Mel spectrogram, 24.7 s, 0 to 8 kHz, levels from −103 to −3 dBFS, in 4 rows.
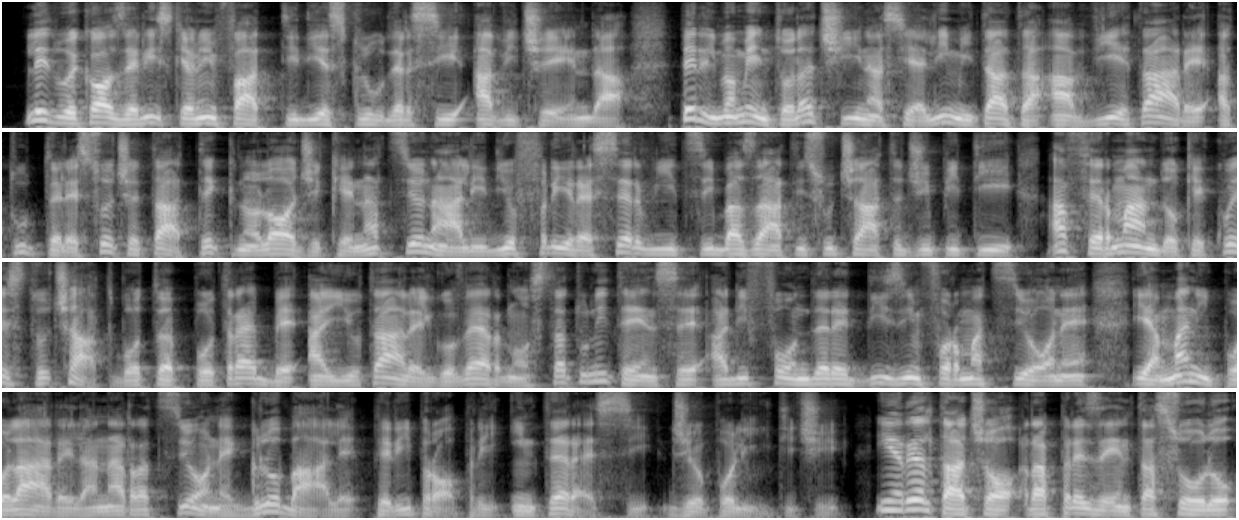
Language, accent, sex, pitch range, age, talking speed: Italian, native, male, 100-130 Hz, 40-59, 145 wpm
